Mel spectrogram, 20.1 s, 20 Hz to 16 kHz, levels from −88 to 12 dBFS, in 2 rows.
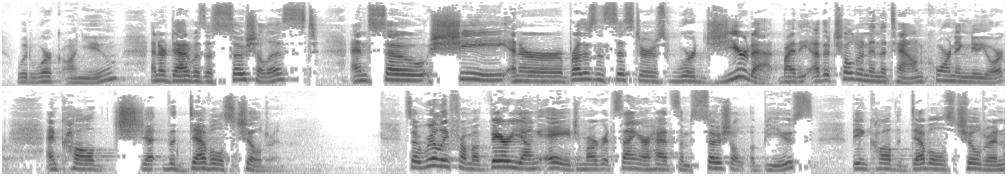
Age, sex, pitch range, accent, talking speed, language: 40-59, female, 170-215 Hz, American, 160 wpm, English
